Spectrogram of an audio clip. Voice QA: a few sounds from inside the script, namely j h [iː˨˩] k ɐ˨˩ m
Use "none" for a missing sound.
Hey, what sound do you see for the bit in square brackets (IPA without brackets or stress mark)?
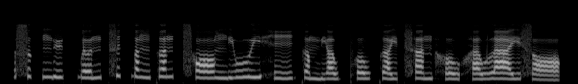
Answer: iː˨˥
